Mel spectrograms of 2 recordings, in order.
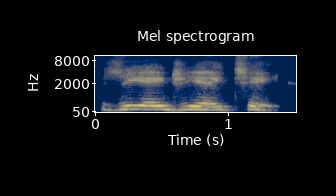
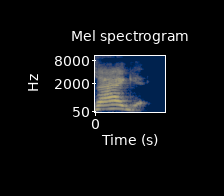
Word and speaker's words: Zagat: whose name that is said it is pronounced as that to rhyme with the cat.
